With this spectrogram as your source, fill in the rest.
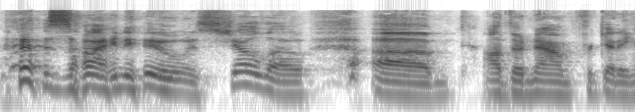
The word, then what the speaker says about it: Xolo: Cobra Kai panels so I knew it was Xolo.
